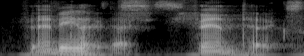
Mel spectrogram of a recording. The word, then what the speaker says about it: Fantex: Where's the syllable break there? – Fantex. Fantex. Let's say Fantex.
